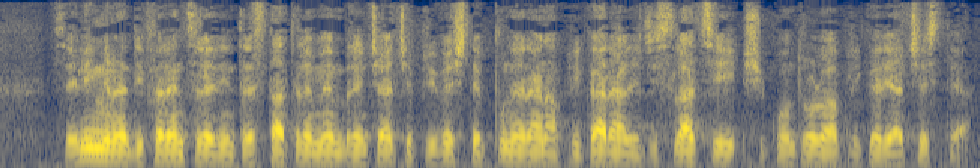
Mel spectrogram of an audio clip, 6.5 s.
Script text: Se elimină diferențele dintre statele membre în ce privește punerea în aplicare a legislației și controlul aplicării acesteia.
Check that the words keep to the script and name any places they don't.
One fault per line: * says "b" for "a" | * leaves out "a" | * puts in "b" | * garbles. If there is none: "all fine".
* puts in "ceea"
